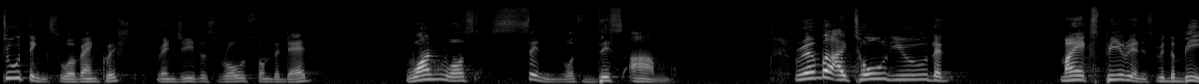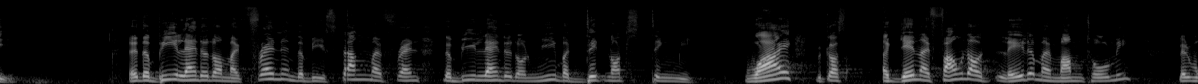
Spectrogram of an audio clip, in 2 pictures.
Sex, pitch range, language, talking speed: male, 145-210 Hz, English, 150 wpm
